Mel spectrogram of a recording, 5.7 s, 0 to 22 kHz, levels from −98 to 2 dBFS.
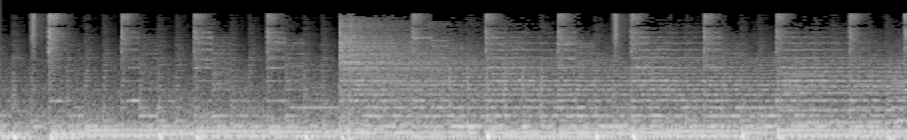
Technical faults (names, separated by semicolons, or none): chunks out of order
